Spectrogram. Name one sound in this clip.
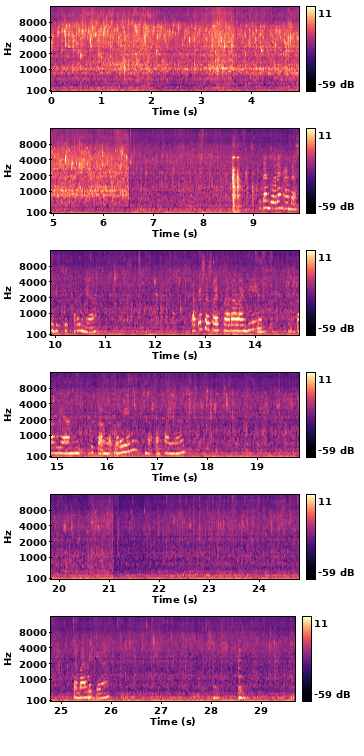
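Tofu fries in hot oil with a steady bubbling sizzle.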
